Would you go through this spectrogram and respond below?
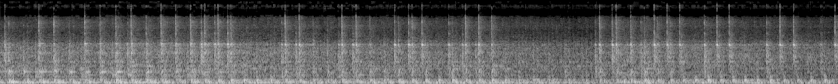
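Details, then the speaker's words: Fire-damaged Perkins diesel in 1989 Sambron D2000 telehandler after wiring-fault fire, just started; turns over and catches with harsh uneven clatter and sharp irregular knocks, running rough but firing. "oh what a bit of kick you can't kill a Perkins I'm really impressed with that"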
